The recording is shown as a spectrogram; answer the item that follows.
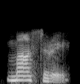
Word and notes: mastery: Indian

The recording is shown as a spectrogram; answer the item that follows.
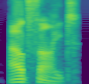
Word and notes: outfight: British English

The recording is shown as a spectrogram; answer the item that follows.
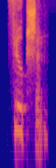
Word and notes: fluxion: Indian

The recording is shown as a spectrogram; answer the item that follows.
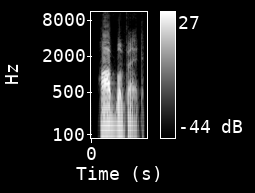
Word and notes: obovate: American English

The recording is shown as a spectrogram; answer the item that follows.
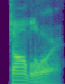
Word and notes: dolour: American English

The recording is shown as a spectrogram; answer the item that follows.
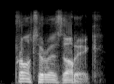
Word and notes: Proterozoic: British English

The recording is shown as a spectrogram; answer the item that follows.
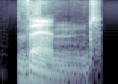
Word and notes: vend: British English

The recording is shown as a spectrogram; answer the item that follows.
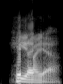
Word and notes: hiya: American English

